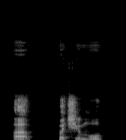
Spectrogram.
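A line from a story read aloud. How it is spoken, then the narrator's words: Whispered. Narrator (Russian): Тем же шепотом произнес Савельев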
